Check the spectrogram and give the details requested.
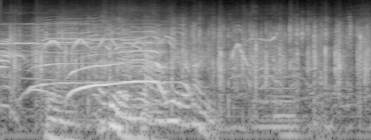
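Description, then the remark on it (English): An audience cheers and whoops for a band with rising and falling voices, giving way to a patter of clapping from the crowd that fades toward the end, with voices talking throughout. “And let's hear them hands.”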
